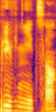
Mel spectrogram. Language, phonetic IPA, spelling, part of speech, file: Polish, [pʲivʲˈɲit͡sa], piwnica, noun, Pl-piwnica.ogg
